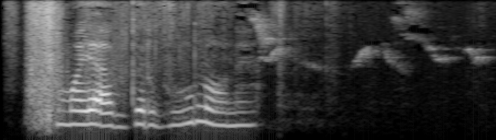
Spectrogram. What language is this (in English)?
Mundang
